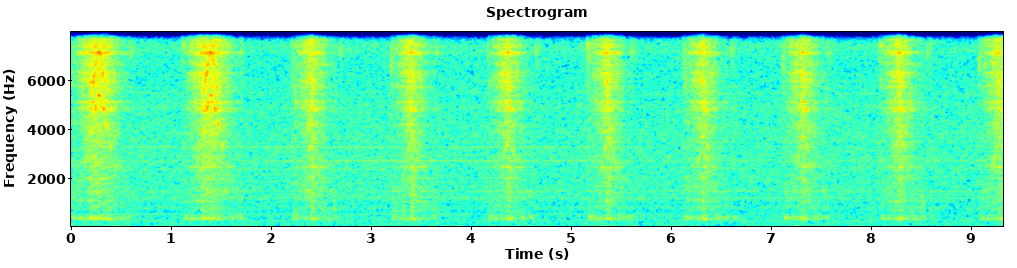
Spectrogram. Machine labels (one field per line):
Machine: slide rail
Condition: normal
